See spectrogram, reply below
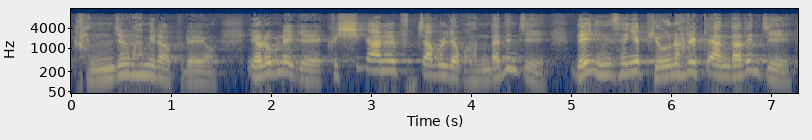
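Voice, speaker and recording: A male pastor preaching a sermon, swinging from quiet, questioning asides to loud, impassioned cries. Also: a little high. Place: church sanctuary. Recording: long reverb of a church hall.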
